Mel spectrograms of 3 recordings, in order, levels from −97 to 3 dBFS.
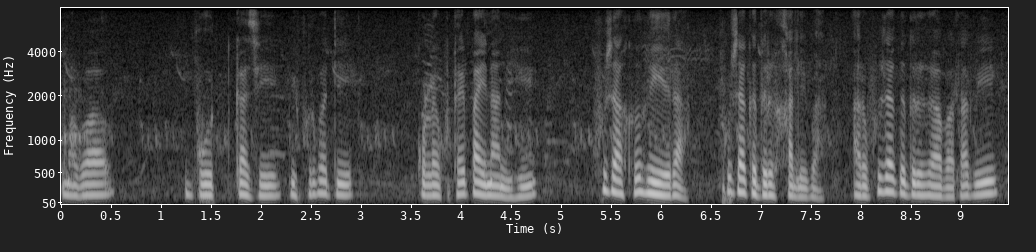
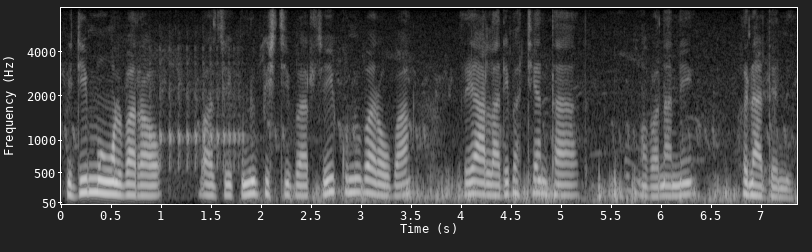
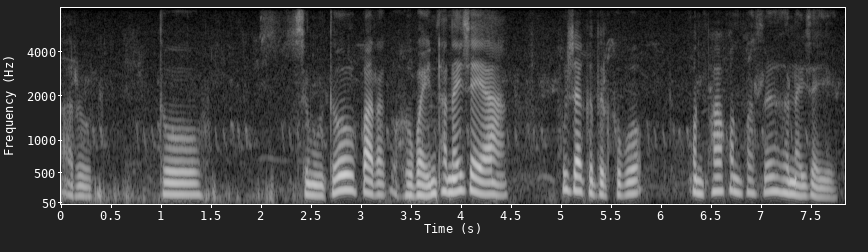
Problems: background conversations at intervals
